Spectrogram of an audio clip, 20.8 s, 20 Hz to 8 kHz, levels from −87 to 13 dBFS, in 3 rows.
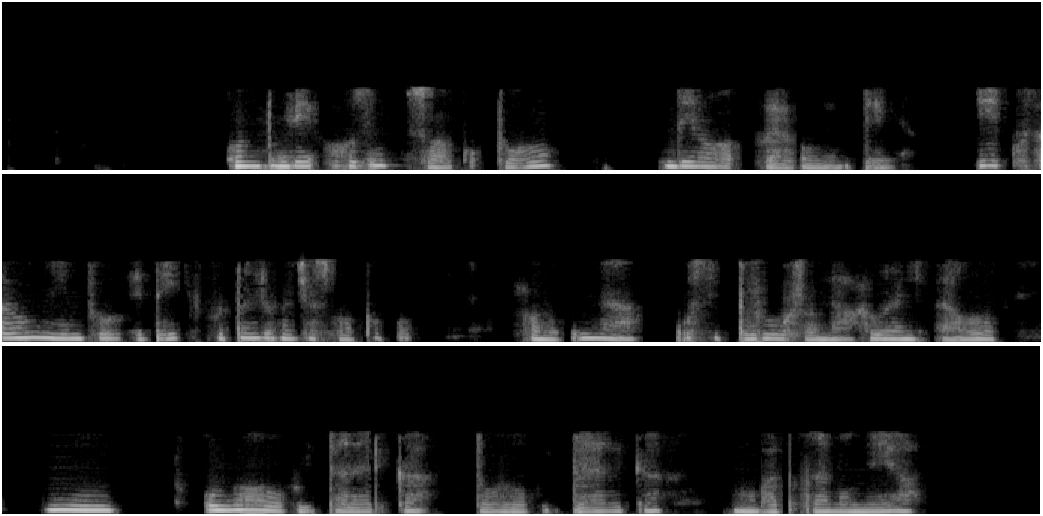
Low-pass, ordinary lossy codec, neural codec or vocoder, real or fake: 7.2 kHz; AAC, 16 kbps; codec, 16 kHz, 1.1 kbps, Voila-Tokenizer; fake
